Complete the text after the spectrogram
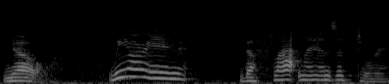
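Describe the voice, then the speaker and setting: A woman's voice: medium pitch, wildly swooping pitch, takes it slowly. A woman game master narrating a fantasy tabletop roleplaying game in a playful, theatrical storytelling manner. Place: indoor studio set.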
